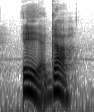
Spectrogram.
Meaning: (noun) an estate, grounds, property, land; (verb) 1. to own 2. to own, to pwn
- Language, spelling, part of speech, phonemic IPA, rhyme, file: Swedish, äga, noun / verb, /²ɛːɡa/, -²ɛːɡa, Sv-äga.ogg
